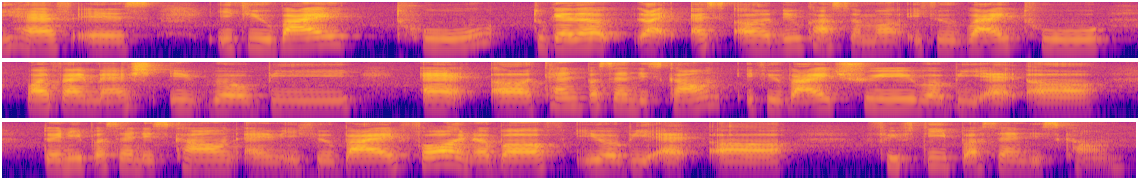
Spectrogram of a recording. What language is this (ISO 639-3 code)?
eng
